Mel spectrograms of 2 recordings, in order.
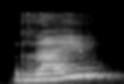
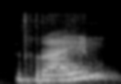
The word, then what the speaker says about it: rhyme: In the word given also all the letters are pronounced, but in the word rhyme H is silent again.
